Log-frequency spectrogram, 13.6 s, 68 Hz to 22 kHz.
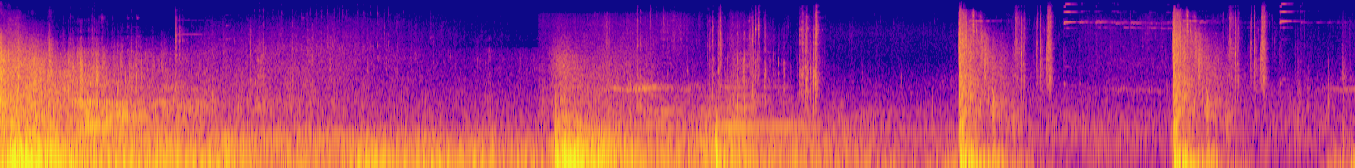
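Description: Gunfire from in-game weapons in Fallout: New Vegas, heavy bursts and booms with a loud blast near 5.5 seconds and sharp reports around 9.5 and 11.8 seconds over continuous low rumble, no talk.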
